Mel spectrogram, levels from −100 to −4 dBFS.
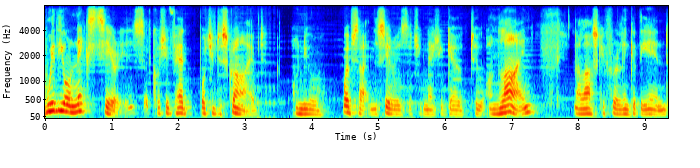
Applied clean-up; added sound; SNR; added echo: neural separator model SepFormer DNS4.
